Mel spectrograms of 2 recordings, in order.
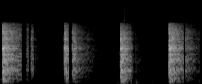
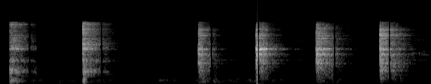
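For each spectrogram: First: Four dry pen taps on a wooden desk top, each a short bright knock with a quick little echo. Second: Six bright pen taps on a metal desk base, each a sharp high click with a brief thin ring.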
